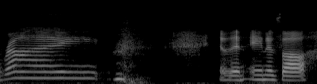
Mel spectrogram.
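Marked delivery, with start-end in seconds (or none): 0.0-1.0 "right?" lifted and stretched at the end; seeking agreement. Shown as a demonstration. Shopkeeper checking the customer's cake order, "right?" lifted for agreement. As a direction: tack on a long, higher "right?" to invite a yes. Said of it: "requesting for agreement".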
